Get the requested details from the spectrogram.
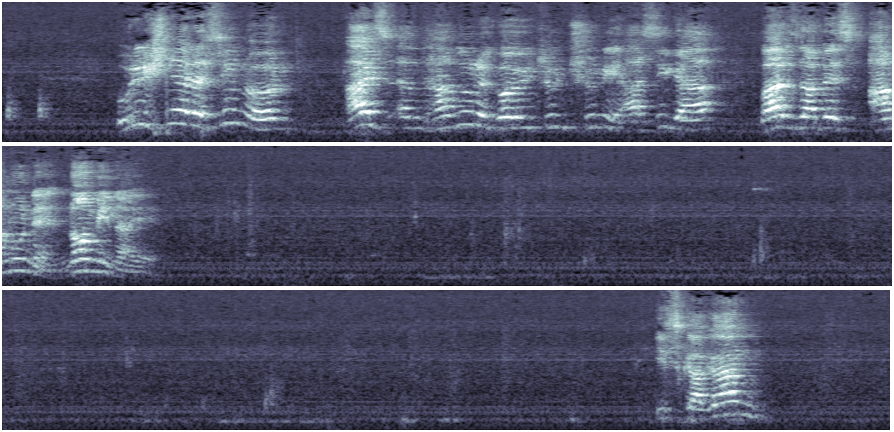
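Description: An elderly man speaks calmly, with some room echo.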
